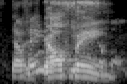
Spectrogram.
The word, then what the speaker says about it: Delphine: Delphine. Delphine. You don't pronounce it E. Yeah. Okay. Yeah, Delphine. We're gonna call her. It's basically dolphin, but Delphine.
